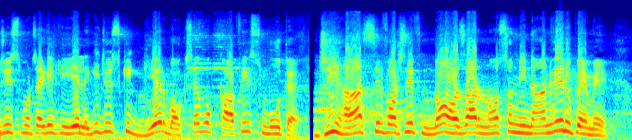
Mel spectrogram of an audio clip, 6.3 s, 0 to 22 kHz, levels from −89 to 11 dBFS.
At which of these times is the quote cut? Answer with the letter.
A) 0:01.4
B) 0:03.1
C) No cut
B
